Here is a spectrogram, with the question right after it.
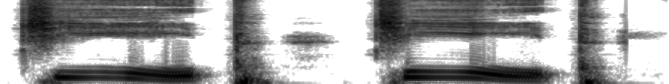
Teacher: Las letras EA de esta palabra se pronuncian como una I larga o doble y suena como cheat, cheat.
